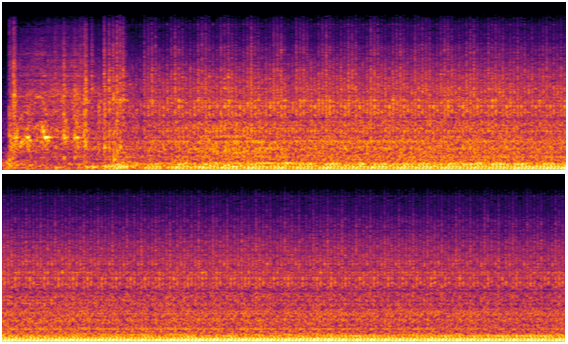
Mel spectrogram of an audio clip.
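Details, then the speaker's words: Skid steer diesel idling right after its injectors were pulled and cleaned for rough running, with two injectors only loosely hooked to the fuel lines: loud, fairly even idle with a slight rise and fall in speed. Mild idle surge, cause unconfirmed. "so some of that surging kind of gone away probably the won't know until I come back maybe tomorrow and turn it on seems like it kind of went away nope there it is again it's back I just heard a second ago"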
